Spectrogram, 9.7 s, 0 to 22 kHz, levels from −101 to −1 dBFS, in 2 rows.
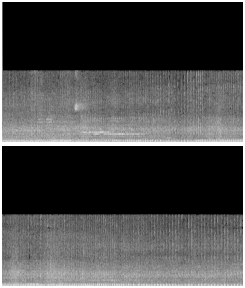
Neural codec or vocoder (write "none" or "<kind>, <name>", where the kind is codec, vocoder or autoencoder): none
